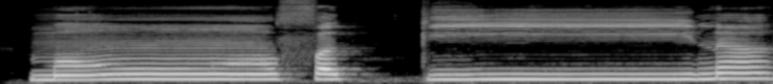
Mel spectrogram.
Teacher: نون ساکن ہے اور اس کے بعد فا ہے تو یہاں پر اخفا ہوگا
